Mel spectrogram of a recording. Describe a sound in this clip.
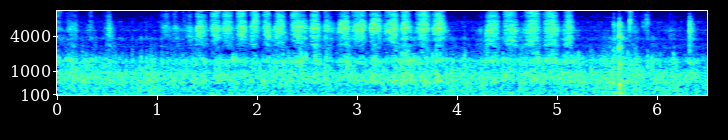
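A stiff brush scratches and dabs on a paper surface.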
